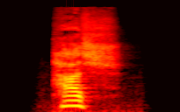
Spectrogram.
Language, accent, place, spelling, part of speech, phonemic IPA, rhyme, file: German, Germany, Berlin, Hasch, noun, /haʃ/, -aʃ, De-Hasch.ogg
- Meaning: clipping of Haschisch (“hash, hashish”)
